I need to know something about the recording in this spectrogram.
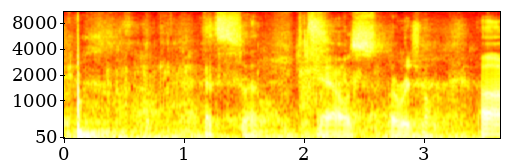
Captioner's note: laughter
